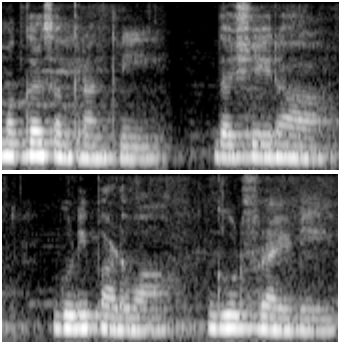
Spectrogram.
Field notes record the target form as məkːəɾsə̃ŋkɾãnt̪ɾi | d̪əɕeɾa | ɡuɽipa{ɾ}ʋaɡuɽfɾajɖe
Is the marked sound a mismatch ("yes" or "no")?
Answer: yes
